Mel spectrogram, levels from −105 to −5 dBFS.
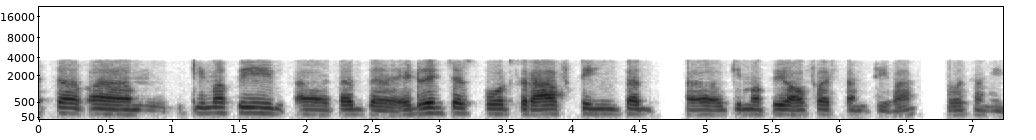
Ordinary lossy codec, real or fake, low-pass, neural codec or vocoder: none; fake; 3.6 kHz; codec, 16 kHz, 8 kbps, FreqCodec, smaller model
